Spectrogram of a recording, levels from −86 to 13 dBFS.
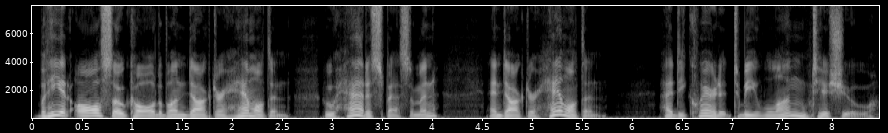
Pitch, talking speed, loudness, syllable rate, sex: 135 Hz, 155 wpm, -17 LUFS, 4.9 syllables/s, male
